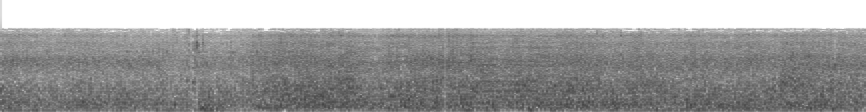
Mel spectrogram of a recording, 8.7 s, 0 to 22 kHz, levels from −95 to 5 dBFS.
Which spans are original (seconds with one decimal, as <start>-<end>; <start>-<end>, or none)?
0.0-3.5; 5.6-8.7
